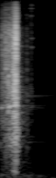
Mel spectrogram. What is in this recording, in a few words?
fal slider; Escape from Tarkov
